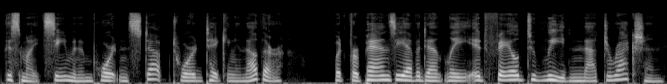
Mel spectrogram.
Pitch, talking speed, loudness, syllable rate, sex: 175 Hz, 180 wpm, -19 LUFS, 5.5 syllables/s, female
